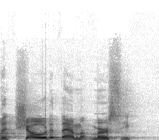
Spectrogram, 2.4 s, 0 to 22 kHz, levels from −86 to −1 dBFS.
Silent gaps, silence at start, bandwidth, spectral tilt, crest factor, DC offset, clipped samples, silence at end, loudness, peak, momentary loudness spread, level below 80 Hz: none; 0 s; 12 kHz; -5 dB/octave; 14 dB; under 0.1%; under 0.1%; 0.45 s; -14 LUFS; 0 dBFS; 16 LU; -76 dBFS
